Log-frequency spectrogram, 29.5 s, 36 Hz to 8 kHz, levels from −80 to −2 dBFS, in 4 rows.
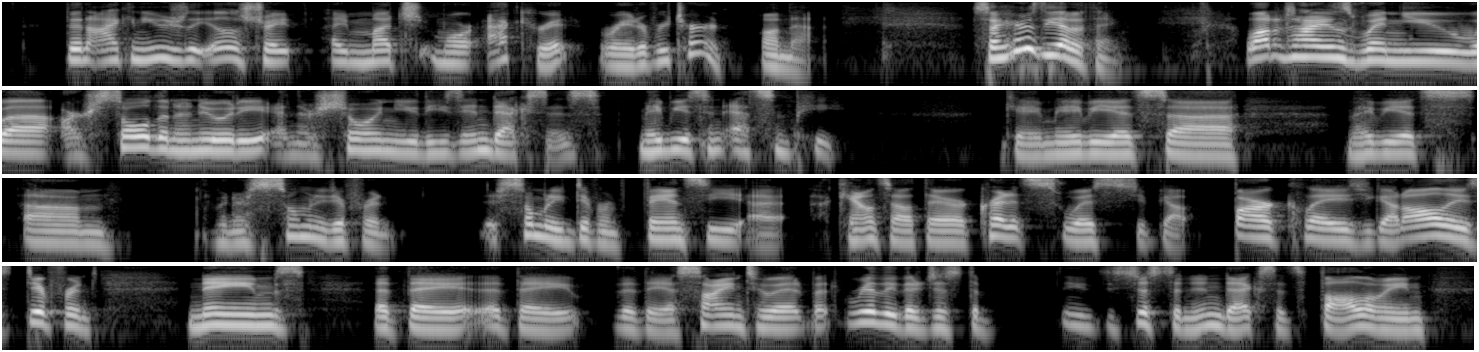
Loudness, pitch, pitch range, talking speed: -23 LUFS, 155 Hz, 135-175 Hz, 190 wpm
